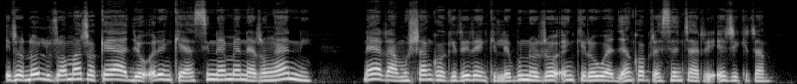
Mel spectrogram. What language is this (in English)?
Masai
